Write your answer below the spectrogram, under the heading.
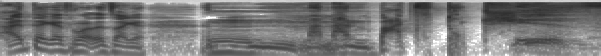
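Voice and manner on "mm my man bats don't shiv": very slow, crawling delivery in odd patois. Showing how Batman should talk: Batman voice in weird patois. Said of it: "it's like kind of this weird patois".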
